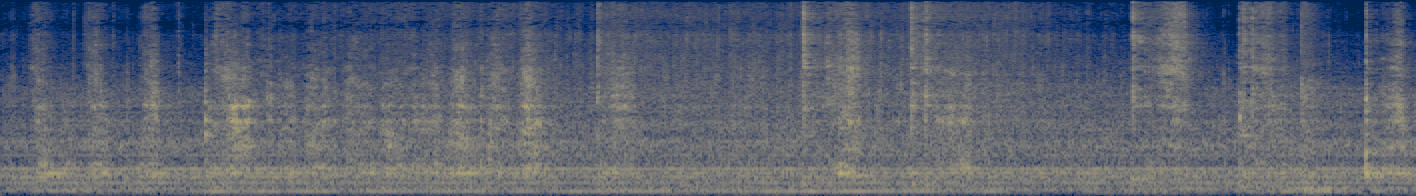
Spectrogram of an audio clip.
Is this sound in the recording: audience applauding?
no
